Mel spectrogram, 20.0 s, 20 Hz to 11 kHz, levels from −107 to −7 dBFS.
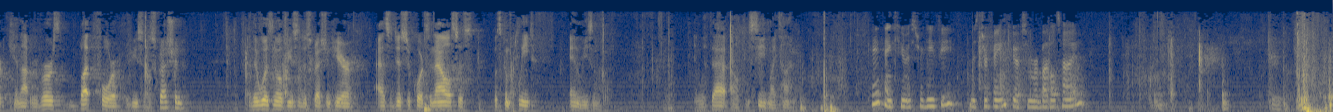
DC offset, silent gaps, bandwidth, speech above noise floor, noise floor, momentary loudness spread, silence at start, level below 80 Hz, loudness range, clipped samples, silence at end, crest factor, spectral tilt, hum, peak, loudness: under 0.1%; none; 7.6 kHz; 27 dB; -65 dBFS; 20 LU; 0 s; -50 dBFS; 7 LU; under 0.1%; 0 s; 26 dB; -4.5 dB/octave; none; -14 dBFS; -39 LUFS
